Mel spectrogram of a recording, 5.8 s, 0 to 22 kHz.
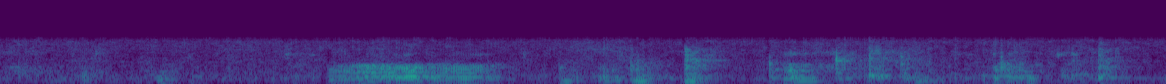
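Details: A 6-month-old female black Labrador Retriever puppy, playing with a toy, makes a burst of low growling, then a string of short whines and yips.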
